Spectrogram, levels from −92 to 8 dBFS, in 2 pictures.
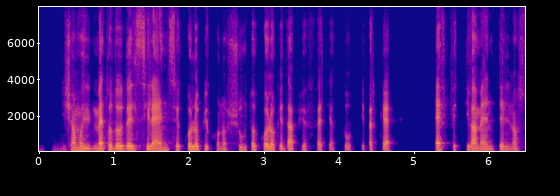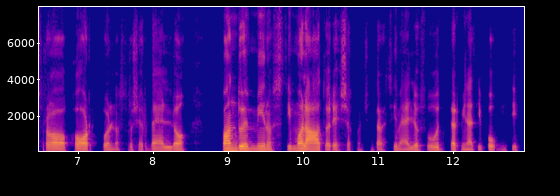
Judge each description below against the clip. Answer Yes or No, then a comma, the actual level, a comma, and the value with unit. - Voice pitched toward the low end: Yes, low, 115 Hz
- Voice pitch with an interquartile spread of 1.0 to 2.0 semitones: No, narrow, 2.4 semitones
